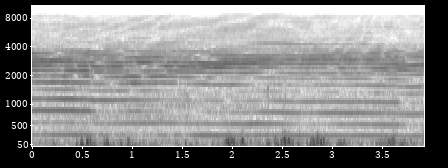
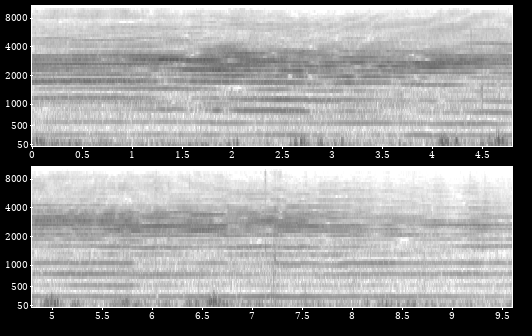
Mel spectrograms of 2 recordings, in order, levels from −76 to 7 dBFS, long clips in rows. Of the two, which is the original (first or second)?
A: first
